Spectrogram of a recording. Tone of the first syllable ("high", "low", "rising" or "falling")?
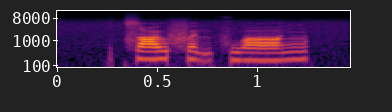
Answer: rising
